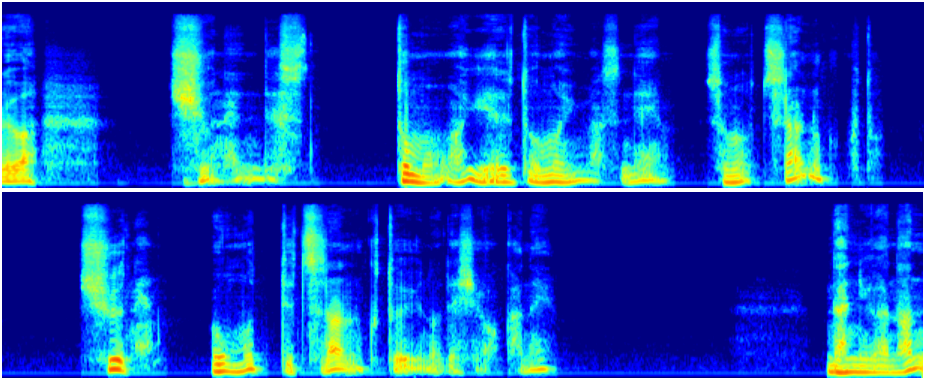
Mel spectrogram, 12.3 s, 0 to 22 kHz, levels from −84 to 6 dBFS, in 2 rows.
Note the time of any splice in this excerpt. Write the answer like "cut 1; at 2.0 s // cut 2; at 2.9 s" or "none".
none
